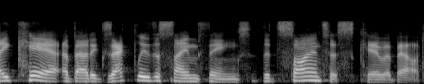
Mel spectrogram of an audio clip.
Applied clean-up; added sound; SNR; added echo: none; none; none; none.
